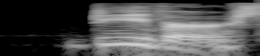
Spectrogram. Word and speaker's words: Deaver: I'm so curious to see how Caitlin, is it Caitlin Denver's Caitlin? I want to get her name right. Caitlin Deaver. Sorry, Deaver.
